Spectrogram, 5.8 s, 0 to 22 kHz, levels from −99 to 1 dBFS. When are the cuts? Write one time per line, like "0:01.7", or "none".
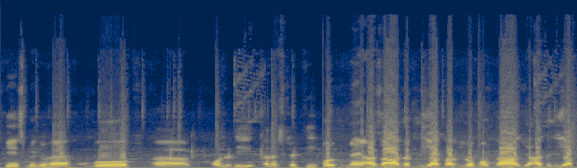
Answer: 0:03.1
